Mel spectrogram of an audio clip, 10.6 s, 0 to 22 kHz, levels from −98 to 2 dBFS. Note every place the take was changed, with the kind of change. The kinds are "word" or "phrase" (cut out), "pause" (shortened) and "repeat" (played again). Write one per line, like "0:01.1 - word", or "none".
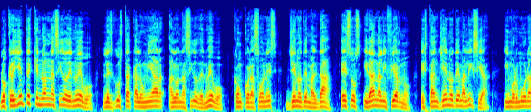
0:01.9 - pause
0:04.6 - pause
0:05.6 - pause
0:06.7 - pause
0:08.3 - pause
